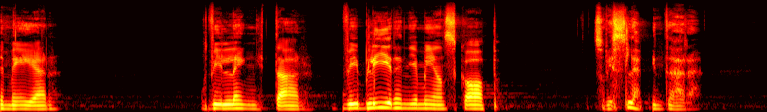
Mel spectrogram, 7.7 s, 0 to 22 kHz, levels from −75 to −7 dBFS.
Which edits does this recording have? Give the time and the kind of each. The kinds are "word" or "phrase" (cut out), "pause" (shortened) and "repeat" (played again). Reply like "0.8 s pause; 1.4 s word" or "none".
2.1 s word; 3.4 s word; 6.0 s word; 6.5 s word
